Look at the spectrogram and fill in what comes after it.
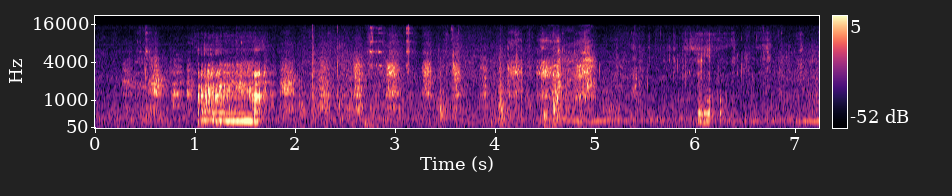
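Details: An adopted rat terrier being played with makes a rough, rumbling purr-like grumble in short bursts while a person talks nearby.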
